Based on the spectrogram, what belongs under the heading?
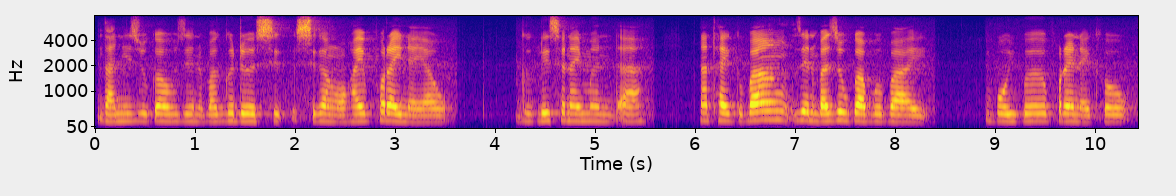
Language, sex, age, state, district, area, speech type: Bodo, female, 30-45, Assam, Kokrajhar, rural, spontaneous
